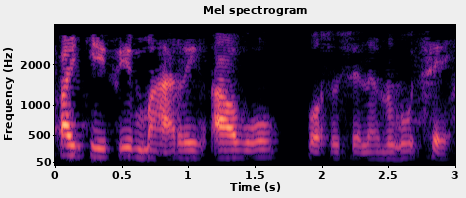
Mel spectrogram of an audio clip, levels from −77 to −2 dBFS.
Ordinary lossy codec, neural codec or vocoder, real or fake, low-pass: MP3, 16 kbps; codec, 16 kHz, 2 kbps, FunCodec, trained on LibriTTS, 25 frames a second; fake; 3.6 kHz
